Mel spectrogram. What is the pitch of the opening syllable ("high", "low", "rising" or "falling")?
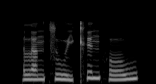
low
